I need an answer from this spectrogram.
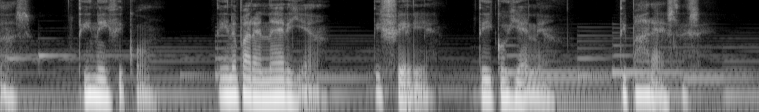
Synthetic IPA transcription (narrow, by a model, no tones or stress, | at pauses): ɐst̪iineiθikʰo̞̰ | t̪iine̞pɐɾe̞ne̞ɾʝḭɐ̰ | t̪ifḭlḭ | t̪iːko̞ʝe̞niɐt̪ipɐɾe̞̰st̪esi̥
